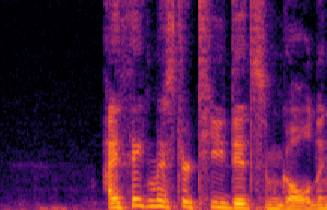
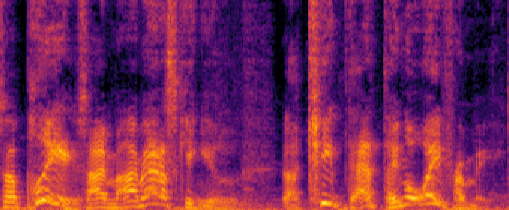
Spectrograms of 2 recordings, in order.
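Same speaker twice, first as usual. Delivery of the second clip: exasperated plea, pitched up; McMahon; 5 semitones higher than usual. Retold or imitated. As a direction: imitate a frustrated man snapping mid-plea. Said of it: "McMahon snaps and goes".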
